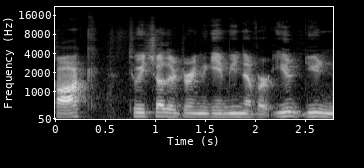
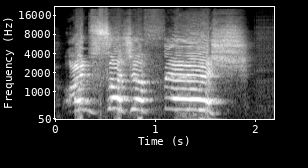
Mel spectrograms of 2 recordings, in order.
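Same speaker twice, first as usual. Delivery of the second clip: very high, very loud, very slow booming howl; 18 dB louder than usual. Retelling a chess master's outburst in a silent hall: imitating someone yelling loudly. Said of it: "yelling at the top of his lungs".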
